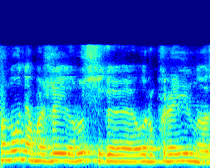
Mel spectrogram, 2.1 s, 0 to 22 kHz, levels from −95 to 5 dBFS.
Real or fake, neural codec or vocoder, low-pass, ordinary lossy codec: real; none; 7.2 kHz; AAC, 32 kbps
